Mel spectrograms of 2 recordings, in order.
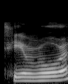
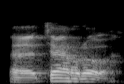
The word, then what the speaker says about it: Te Aroha: kilometre, I'm not going to be able to pronounce this properly now, Lewis, so you might have to correct me in a minute, Te Aurora, is that right? Te Aroha.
